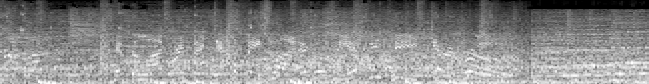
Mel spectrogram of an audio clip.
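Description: A basketball being dribbled on a hardwood court during an NBA game, mixed with music and a voice.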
